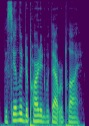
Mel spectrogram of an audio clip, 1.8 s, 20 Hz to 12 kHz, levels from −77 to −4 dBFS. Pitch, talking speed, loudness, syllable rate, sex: 145 Hz, 170 wpm, -16 LUFS, 6.6 syllables/s, male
